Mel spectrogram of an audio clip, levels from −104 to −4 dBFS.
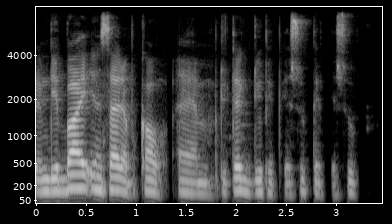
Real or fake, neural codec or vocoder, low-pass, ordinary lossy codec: real; none; 7.2 kHz; none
